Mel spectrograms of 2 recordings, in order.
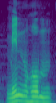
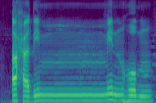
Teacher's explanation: আহাদিম মিম নুন জের মিন হা মিম পেশ হুম মিনহুম এখানে নুন সাকিনের পরে হা ইজহারের হরফ কোন গুন্না ছাড়া স্পষ্ট করে পড়তে হবে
